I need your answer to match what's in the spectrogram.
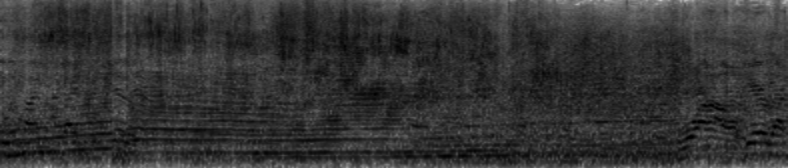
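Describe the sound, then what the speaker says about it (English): A race car engine screams at high revs as it laps the Mosport circuit, loud and sustained with a rising and falling whine, while a commentator talks over it. "Wow, hear that car scream."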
